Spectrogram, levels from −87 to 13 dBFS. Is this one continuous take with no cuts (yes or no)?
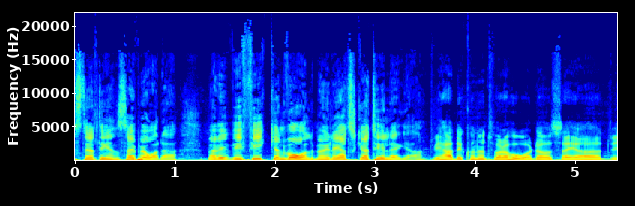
no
